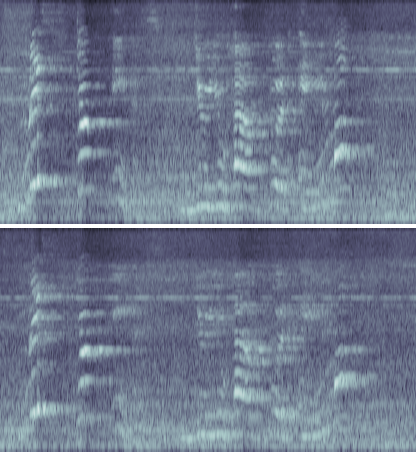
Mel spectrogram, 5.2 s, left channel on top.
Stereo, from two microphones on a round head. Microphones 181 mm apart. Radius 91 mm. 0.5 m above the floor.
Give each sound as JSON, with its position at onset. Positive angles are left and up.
{"t": 0.2, "sound": "a shout", "side_deg": 45, "distance_m": 3.5}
